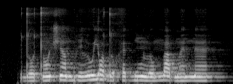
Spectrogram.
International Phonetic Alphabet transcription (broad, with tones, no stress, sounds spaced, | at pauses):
d o˨ t ɔ̃˨˦ ʃ ã˦ b i˧ l u˦ j ɔ˦˨ d o˧ h ɛ˦ ɡ͡b ũ˦˨ l o˨˦ m a˦˨ b ɛ̃˧ n ɛ̃˧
